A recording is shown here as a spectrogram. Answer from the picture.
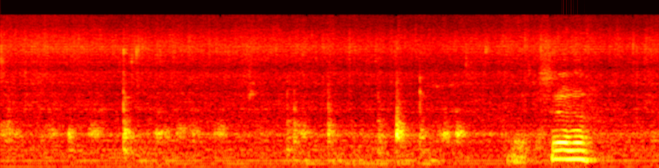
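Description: Mushrooms sizzling in a pan as they are stirred, with scattered scrapes and clicks of the utensil against the pan. A louder short low tone sounds about five and a half seconds in.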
